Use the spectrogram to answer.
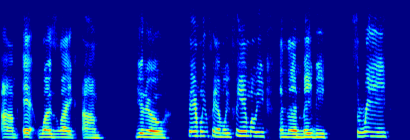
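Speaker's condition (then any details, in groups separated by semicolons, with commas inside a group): Aphasia after stroke; fluent with frequent 'you know' fillers, restarts, trailing unfinished sentences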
